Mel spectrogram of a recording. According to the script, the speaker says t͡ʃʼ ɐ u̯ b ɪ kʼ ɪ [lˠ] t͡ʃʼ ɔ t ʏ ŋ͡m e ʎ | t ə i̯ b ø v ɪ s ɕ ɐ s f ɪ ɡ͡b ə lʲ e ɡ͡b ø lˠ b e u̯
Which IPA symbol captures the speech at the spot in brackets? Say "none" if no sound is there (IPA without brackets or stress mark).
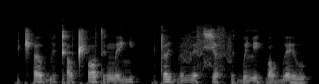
lˠ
